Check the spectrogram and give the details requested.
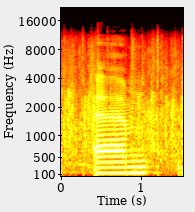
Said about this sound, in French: D'ailleurs, j'en profite pour saluer ceux qui nous ont invités, l'été du podcast, le Grand Contrôle et Acast, qu'on peut applaudir d'ailleurs si vous voulez bien.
